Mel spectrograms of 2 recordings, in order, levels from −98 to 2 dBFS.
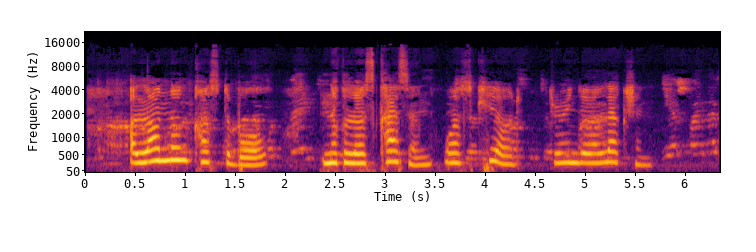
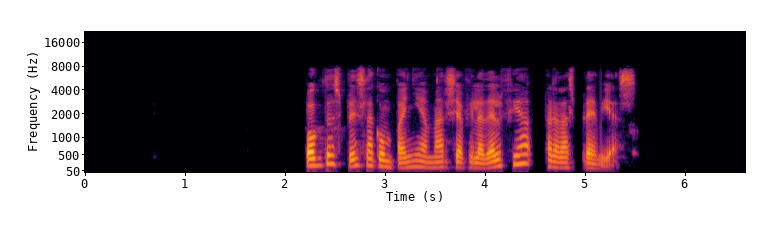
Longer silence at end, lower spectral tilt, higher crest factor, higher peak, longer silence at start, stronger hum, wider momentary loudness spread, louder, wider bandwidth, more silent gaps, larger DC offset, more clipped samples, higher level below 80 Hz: second, 0 s vs 1.1 s; about the same, -5 dB/octave vs -4 dB/octave; second, 14 dB vs 24 dB; about the same, -2 dBFS vs -2 dBFS; second, 0.05 s vs 2.2 s; neither; first, 20 LU vs 8 LU; first, -15 LUFS vs -24 LUFS; first, 13.5 kHz vs 8 kHz; second, none vs 4.49-4.60 s, 4.91-4.98 s; neither; neither; first, -50 dBFS vs -70 dBFS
